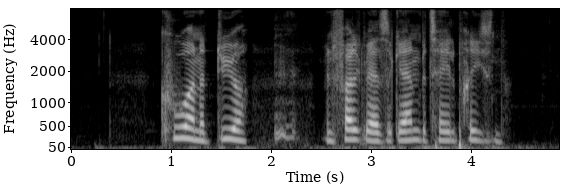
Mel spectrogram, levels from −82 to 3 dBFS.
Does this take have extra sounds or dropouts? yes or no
yes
